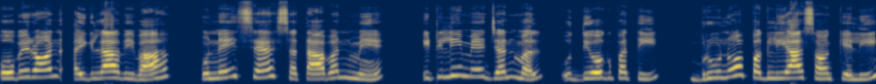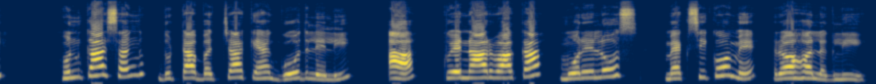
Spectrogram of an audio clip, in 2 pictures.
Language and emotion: Maithili, neutral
